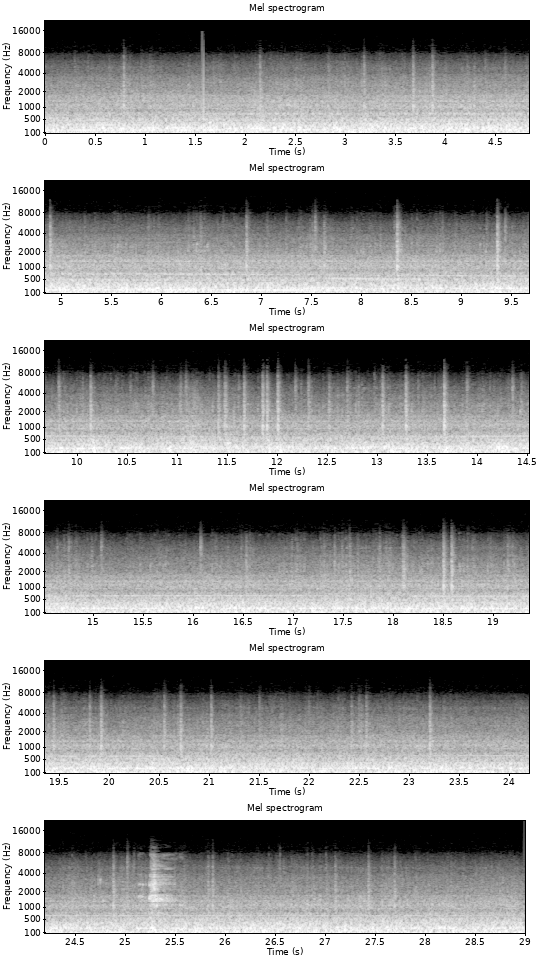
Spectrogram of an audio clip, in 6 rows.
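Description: Vehicle on the move, with steady engine hum and road noise and many light ticks and rattles. The engine pitch dips slightly about eight seconds in, and there is a brief high squeak about 25 seconds in.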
